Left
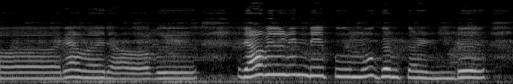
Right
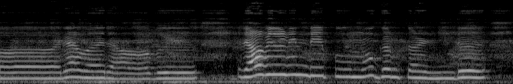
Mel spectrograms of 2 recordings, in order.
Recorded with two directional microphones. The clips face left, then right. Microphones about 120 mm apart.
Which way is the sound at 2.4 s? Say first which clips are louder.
Left 3 dB; 25° left (ahead or behind).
